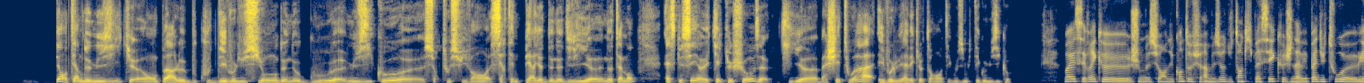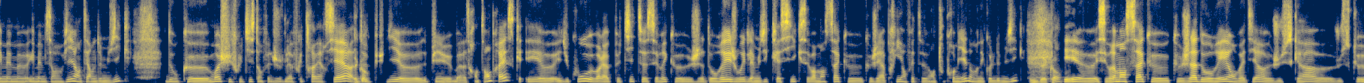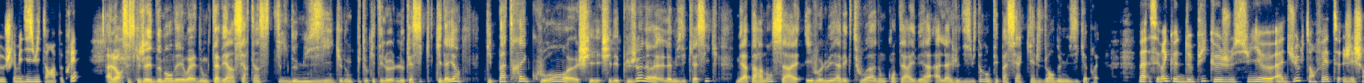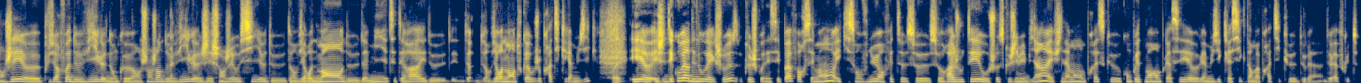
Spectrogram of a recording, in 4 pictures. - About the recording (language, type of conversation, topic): French, podcast, Comment tes goûts musicaux ont-ils évolué avec le temps ?
- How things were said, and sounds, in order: none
